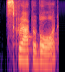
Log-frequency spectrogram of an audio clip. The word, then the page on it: Scraperboard: Indian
